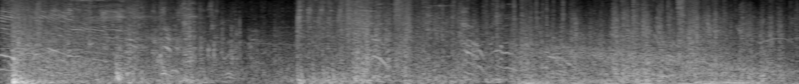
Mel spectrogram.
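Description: Rapid blaster shots fire in quick bursts.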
